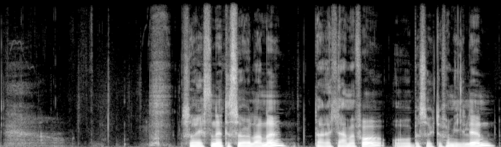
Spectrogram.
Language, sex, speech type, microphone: Norwegian, male, spontaneous, Shure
